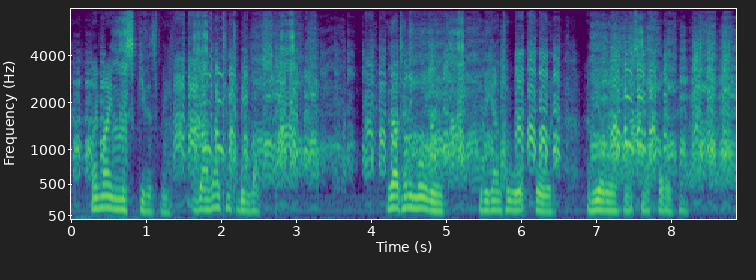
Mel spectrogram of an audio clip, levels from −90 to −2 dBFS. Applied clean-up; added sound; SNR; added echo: none; Fowl; 0 dB; none.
